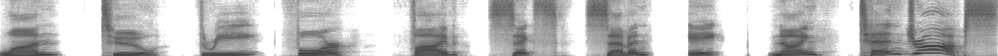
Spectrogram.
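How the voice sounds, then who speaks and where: A female-sounding put-on character voice, fairly high in pitch, moves at a very slow pace with long, frequent pauses. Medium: read story. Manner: cheerful, upbeat.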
